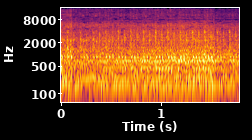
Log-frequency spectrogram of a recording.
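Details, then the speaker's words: Chevrolet Aveo with code P0507 and check engine light, idling a bit fast with a faint hiss: air is suspected to leak through the hose from the EGR to the throttle body. Plugging it nearly stalls the engine, and releasing it raises the idle. "เดี๋ยวผมจะลองเอามืออุดดูนะครับเนี่ยทำให้เครื่องรถเราเหมือนจะดับแต่พอปล่อยสวิงขึ้นนะครับ"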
